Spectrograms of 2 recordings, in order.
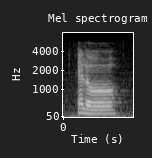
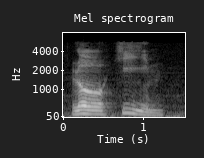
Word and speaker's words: Elohim: Read as two syllables, Elohim, and not as three syllables, Elohim.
